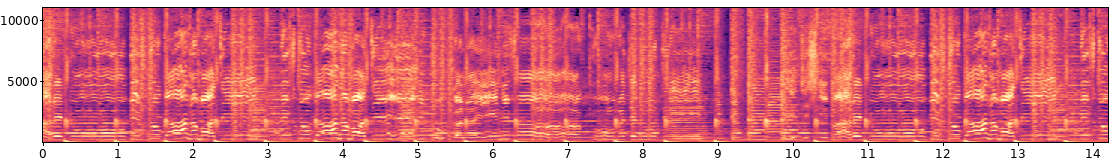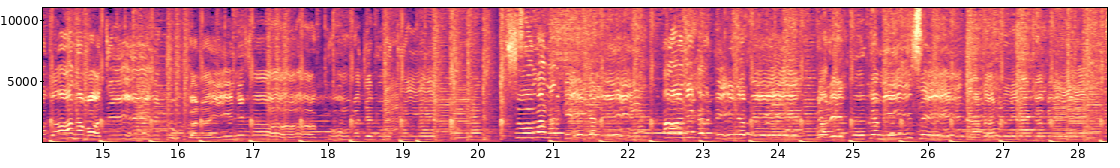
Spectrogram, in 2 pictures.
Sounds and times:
Blues: 0:00.0 - 0:28.3.

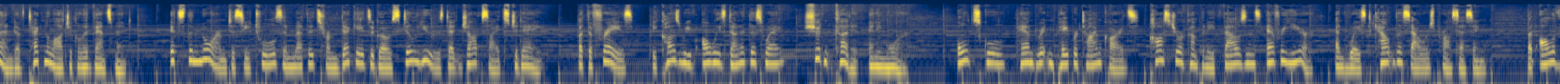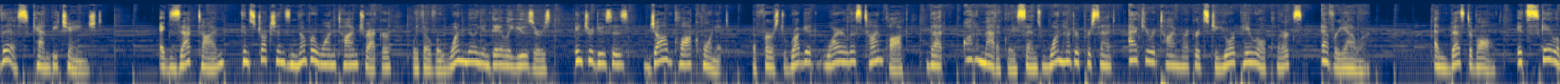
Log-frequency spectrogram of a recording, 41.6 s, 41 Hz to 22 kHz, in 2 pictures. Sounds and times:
Speech: 0:00.0 - 0:12.2, 0:12.8 - 0:22.2, 0:23.0 - 0:39.1, 0:39.9 - 0:41.6
Music: 0:00.0 - 0:41.6.

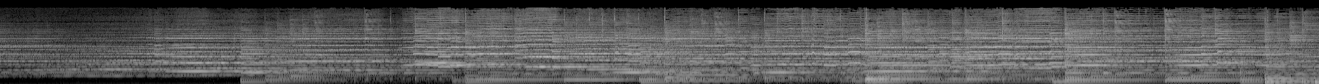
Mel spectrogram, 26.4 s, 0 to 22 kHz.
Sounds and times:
Tender music: 0:00.0 - 0:26.3
Theme music: 0:00.0 - 0:26.3.

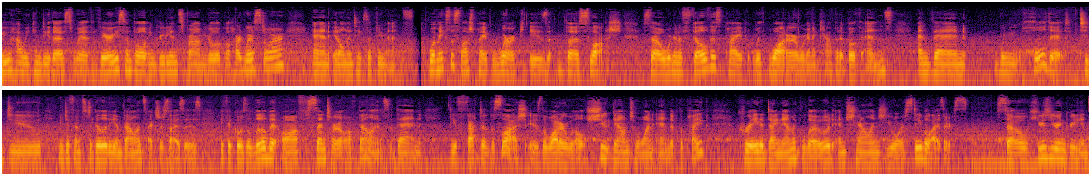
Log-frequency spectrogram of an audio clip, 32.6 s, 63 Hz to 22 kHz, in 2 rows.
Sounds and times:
Speech: 0:00.0 - 0:32.6.

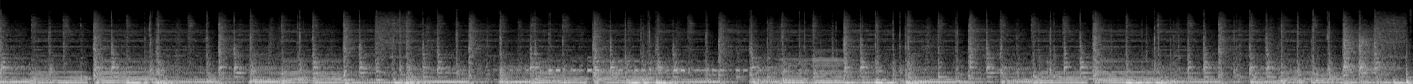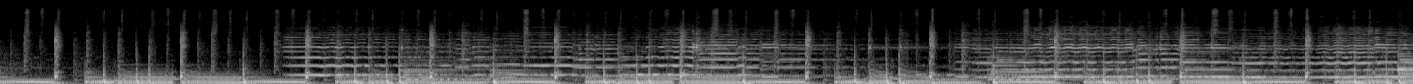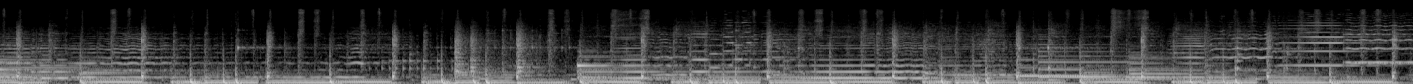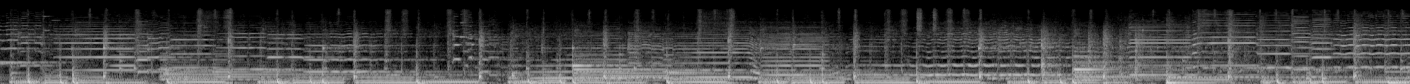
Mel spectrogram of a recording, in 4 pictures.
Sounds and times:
Violin, fiddle: 0:00.0 - 0:13.7, 0:15.9 - 0:56.4.

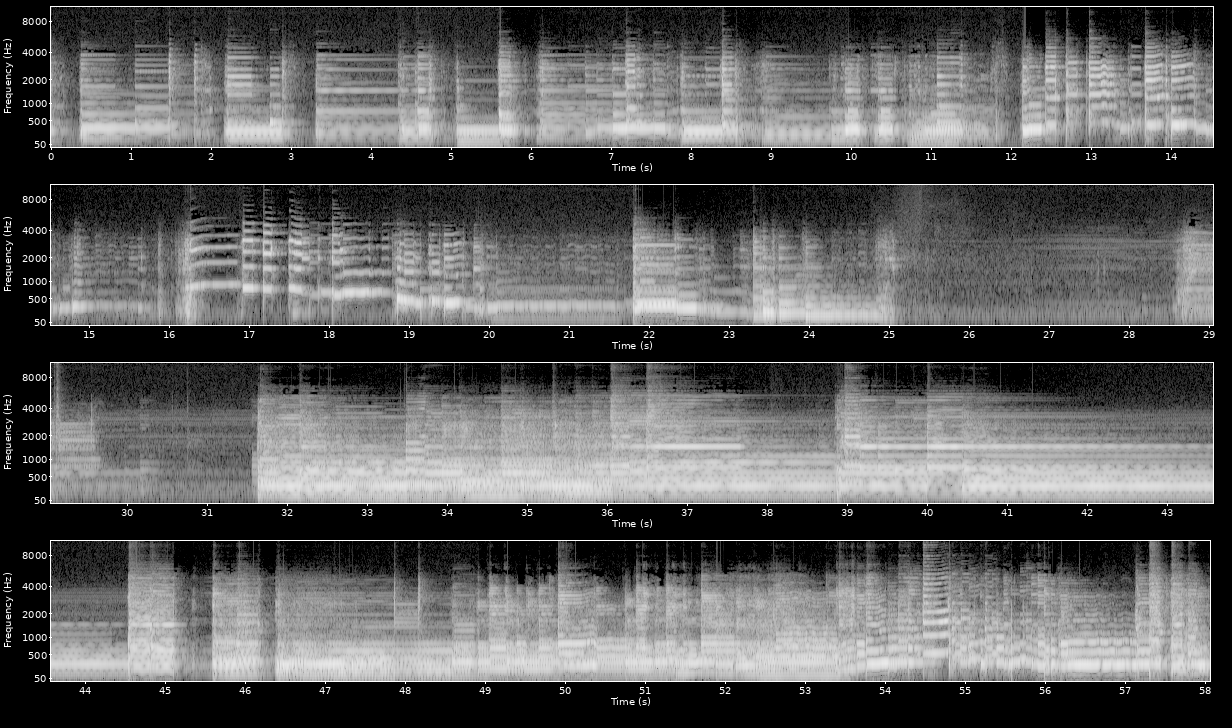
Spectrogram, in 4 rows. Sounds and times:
Steel guitar, slide guitar: 0:00.0 - 0:25.4, 0:31.6 - 0:58.0
Effects unit: 0:00.0 - 0:58.0.

